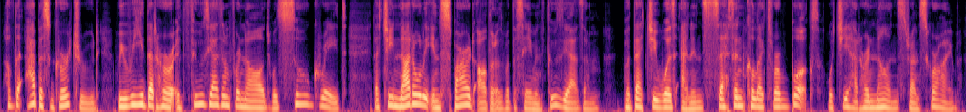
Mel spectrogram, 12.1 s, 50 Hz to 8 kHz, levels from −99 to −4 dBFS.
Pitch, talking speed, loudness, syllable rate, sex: 145 Hz, 195 wpm, -21 LUFS, 5.4 syllables/s, female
